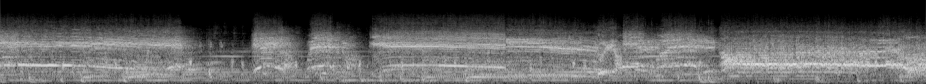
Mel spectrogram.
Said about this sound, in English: Dude, the ADR screams in this are fucking hilarious. They're that nuts. One Chuck Norris guy is like, yeah, yeah, yeah! And it's, like, screaming, though. Yeah! Like, it's like, these guys are, like, gut-busting screeches.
